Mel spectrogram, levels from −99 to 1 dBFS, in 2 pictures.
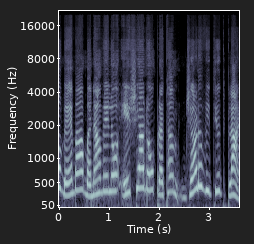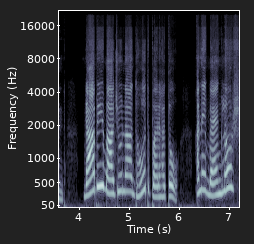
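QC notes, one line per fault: throughout: Opus compression. The speech was likely squeezed through the Opus codec at a low bitrate in its hybrid mode. In that mode a speech coder carries the lower band and a transform coder fills the upper band, mostly with folded or noise-like energy. The damage is plainly audible: the speech sounds muffled and hoarse in its body and grainy higher up, though content still extends to 20.2 kHz. The coarseness fits a rate around 16 kbps.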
